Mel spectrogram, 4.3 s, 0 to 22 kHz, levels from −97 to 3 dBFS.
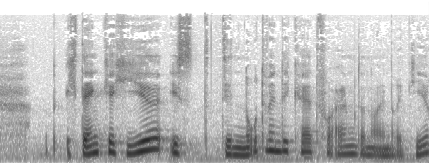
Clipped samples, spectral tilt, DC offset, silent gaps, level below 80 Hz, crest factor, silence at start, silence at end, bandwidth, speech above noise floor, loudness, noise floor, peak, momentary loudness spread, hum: under 0.1%; -6.5 dB/octave; under 0.1%; none; -54 dBFS; 18 dB; 0 s; 0 s; 16.5 kHz; 20 dB; -24 LUFS; -44 dBFS; -6 dBFS; 17 LU; none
